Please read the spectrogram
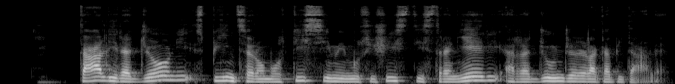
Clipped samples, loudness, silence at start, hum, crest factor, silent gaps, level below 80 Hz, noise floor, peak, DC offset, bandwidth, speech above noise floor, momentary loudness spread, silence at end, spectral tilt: under 0.1%; -22 LUFS; 0.8 s; none; 18 dB; none; -54 dBFS; -54 dBFS; -4 dBFS; under 0.1%; 16.5 kHz; 32 dB; 9 LU; 0.15 s; -7 dB/octave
